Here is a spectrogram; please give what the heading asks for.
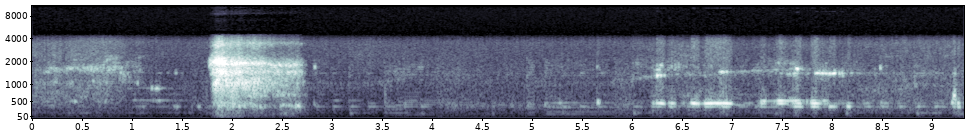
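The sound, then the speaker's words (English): A deep breath is drawn during a guided relaxation session: one loud, breathy inhale of just under a second, then quieter, fainter sounds. “Take a nice deep breath.”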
